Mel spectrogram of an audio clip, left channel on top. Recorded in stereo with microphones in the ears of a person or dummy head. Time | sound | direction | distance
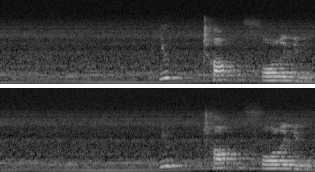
1.6 | a man speaking | 65° left (ahead or behind) | 0.8 m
